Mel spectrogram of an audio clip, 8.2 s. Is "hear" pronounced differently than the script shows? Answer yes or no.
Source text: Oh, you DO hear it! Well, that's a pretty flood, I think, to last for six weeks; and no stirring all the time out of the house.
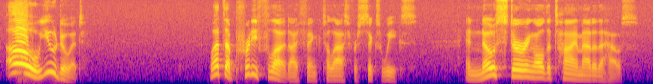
yes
